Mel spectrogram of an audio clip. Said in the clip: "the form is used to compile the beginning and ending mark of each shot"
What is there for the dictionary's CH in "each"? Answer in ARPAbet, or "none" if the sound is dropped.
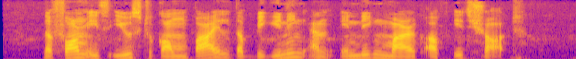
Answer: S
